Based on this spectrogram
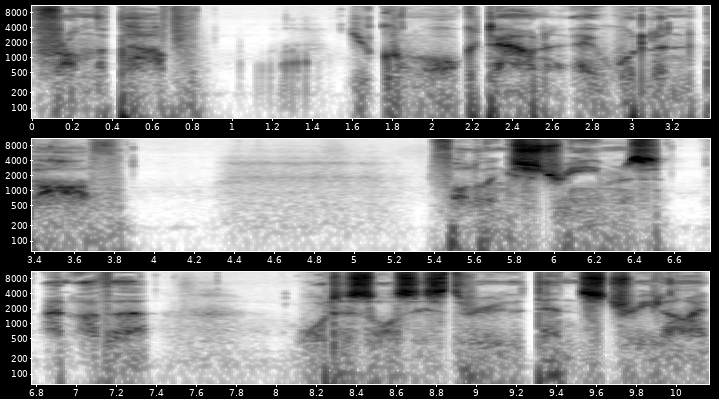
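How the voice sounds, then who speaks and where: A man whispers at a very slow pace, leaving long, frequent pauses. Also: big swings in loudness. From United Kingdom. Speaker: licensed drone pilot. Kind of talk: ASMR whispered introduction and ramble. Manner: whispered.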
